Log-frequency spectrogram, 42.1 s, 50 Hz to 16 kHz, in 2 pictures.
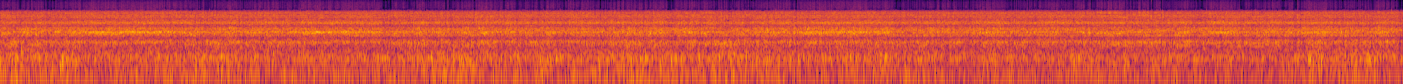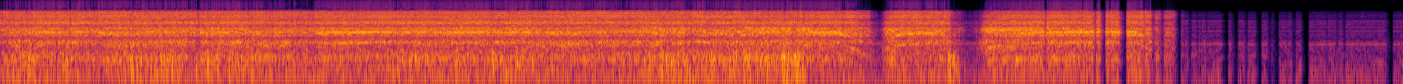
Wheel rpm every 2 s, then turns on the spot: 230, 230, 230, 230, 230, 230, 230, 230, 230, 220, 230, 230, 230, 220, 220, 230, 190, 100, 180, 50, 0.
none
